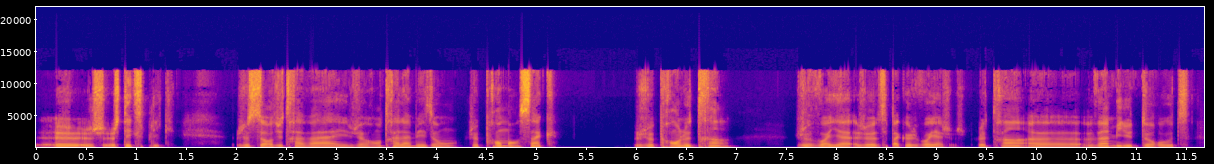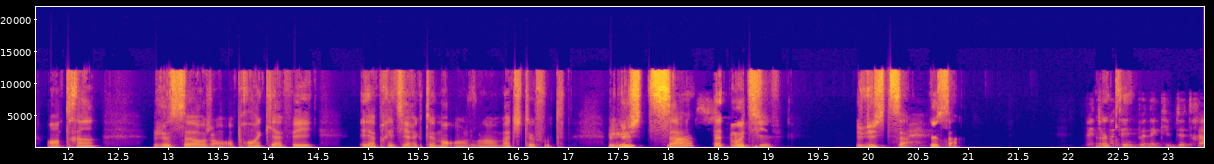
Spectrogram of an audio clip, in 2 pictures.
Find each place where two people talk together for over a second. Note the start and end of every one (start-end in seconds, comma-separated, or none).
none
